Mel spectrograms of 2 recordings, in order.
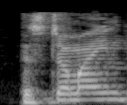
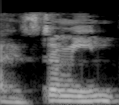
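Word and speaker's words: histamine: हिस्टामाइन क्या होता है, या हिस्टामीन जैसे आप प्रोनाउंस करें।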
